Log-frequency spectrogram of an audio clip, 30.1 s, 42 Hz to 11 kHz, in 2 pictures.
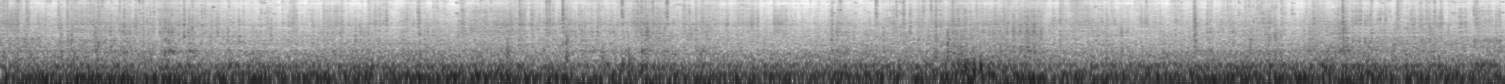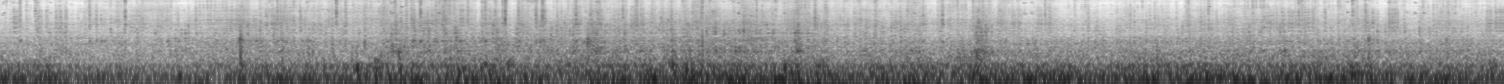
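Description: Inside a Lada Samara 1500 driving over a rocky, loose-stone dirt track: a steady low rumble of engine and tyres, broken by many small clicks and knocks from stones and the rough surface.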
